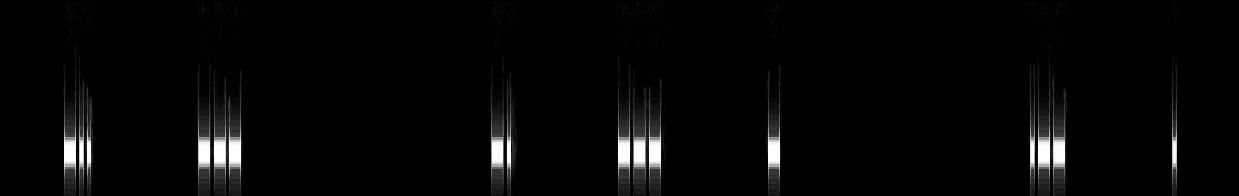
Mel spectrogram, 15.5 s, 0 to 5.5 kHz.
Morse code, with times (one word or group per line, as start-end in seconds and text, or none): 0.8-3.0 DO
6.1-9.7 NOT
12.9-14.7 WE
